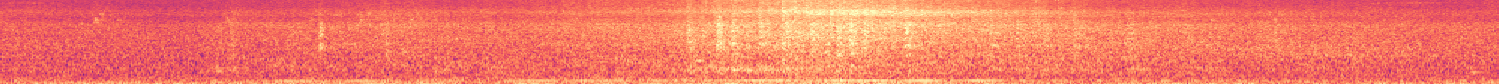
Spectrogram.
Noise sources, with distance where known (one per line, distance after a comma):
large-sounding engine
